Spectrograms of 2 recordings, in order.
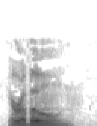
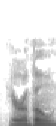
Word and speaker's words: arrabon: Arabone, A-R-R-A-B-O-N, that's the long O, the omega. Arabone, not Arabon, Arabone, number 728 in the Strong's Concordance.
